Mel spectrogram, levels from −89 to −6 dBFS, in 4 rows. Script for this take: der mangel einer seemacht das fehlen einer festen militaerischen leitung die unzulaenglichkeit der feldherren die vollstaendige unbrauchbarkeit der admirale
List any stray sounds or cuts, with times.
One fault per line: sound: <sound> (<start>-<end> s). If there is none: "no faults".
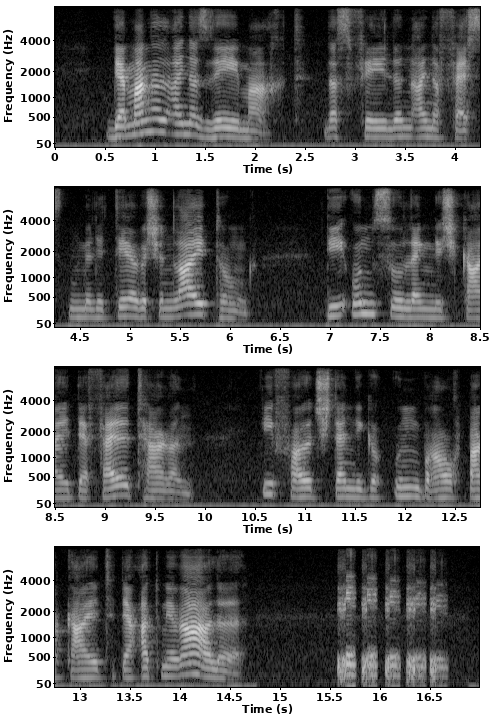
sound: laugh (15.6-16.7 s)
